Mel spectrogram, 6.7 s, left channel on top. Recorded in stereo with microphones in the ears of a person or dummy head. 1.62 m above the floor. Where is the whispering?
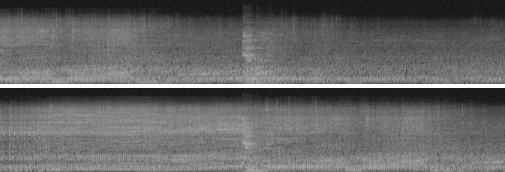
40° right (ahead or behind), 1.0 m.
